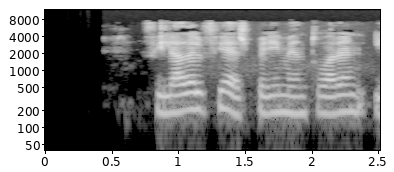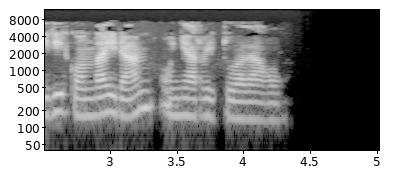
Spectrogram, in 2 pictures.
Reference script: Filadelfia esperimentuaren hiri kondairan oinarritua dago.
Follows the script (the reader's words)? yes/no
yes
